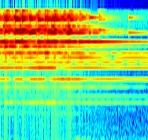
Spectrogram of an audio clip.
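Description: Altar bells (a small set of hand bells) rung at the epiclesis of the Mass, the moment before the priest calls down the Spirit on the bread and wine. Several high tones ring together with a shimmer early on, then fade away near the end.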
